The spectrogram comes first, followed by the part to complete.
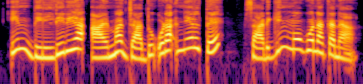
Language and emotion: Santali, surprised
